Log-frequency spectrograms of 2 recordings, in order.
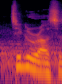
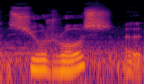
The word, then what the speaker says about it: Sigur Rós: I think the proper pronunciation is Sigur Rós, if I'm not mistaken. So if there's any Icelandic people listening to me right now, I'm sorry about the pronunciation, but Sigur Rós, right?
